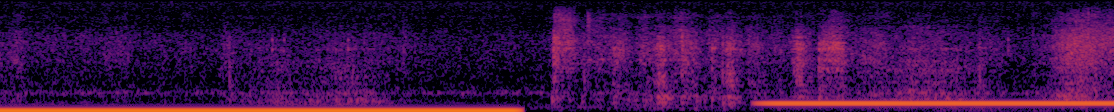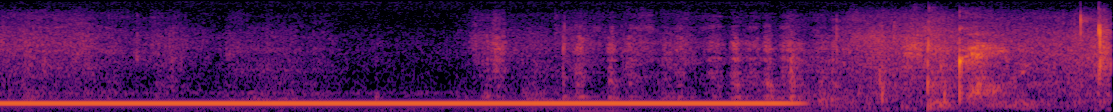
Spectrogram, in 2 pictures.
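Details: Simulated ASMR role-play pure tone audiometry via headphones, tones in both ears, listener raising hand on hearing: steady pure test tones, a low one then a higher one, over quiet room noise.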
